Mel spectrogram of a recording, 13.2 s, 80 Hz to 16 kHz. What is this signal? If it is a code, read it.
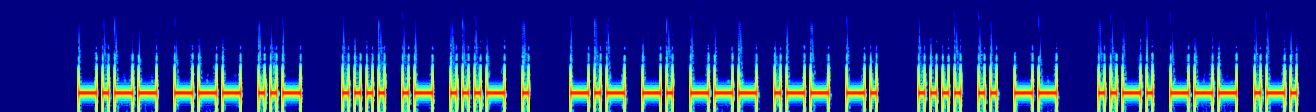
Morse code, heard as a keyed tone, about 20 wpm, 700 Hz. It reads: YOU HAVE KNOWN HIM FOR
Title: Sentences from Top 600 Words 20wpm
